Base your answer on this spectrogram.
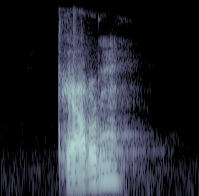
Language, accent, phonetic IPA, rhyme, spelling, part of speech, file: German, Austria, [tɛʁm], -ɛʁm, Term, noun, De-at-Term.ogg
- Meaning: term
